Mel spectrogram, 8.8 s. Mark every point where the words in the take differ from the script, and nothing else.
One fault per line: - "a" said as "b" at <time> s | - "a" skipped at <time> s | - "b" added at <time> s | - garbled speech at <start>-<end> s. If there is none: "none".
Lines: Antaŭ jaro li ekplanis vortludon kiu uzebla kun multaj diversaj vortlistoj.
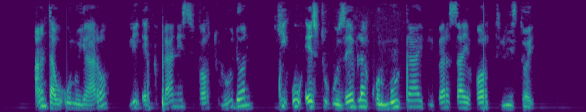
- "unu" added at 1.0 s
- "estu" added at 4.7 s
